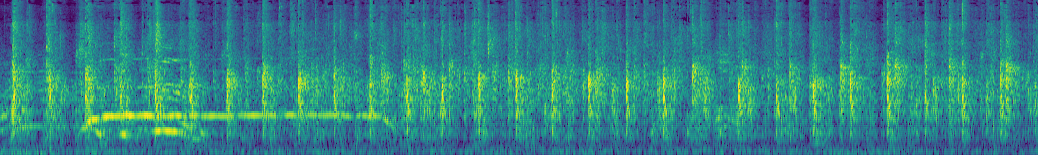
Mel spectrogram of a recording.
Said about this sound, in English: I just wanted to go back to last week because the young lady that we honored last week is here. And I wanted to know if everybody could just stand up with me and just give her a round of applause. Come on.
